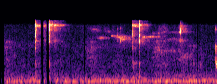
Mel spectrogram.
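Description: A computer mouse giving a few sharp, quiet clicks, some in quick pairs, spaced apart over a faint background hum.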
